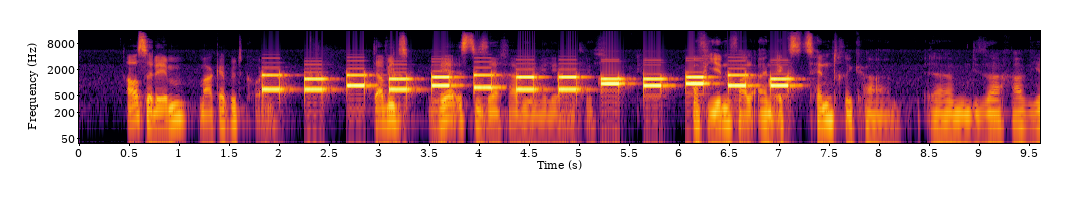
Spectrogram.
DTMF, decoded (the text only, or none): 31918622*7097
